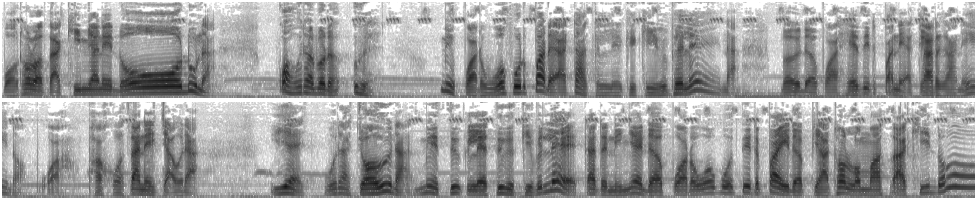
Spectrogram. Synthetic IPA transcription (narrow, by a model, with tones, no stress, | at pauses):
pwa˨tʰɔ˦lɔ˧˨θa̰˨kʰi˧˦mja˧˦ne˦˨dɔ˦du˦˨na̰˨ | kwʔa˦˨wo˦da˨lɔ˧˦dɔ˨ə˦˨ɛ˨me˦˨pwa˨ɾə˨wɔ˨˦pʰo˦tə˨pa˦˨dɛ˨ʔa̰˨da˨ɡə˨lɛ˨ɡə˨ɡe˨bɛ˦bɛ˦lɛ˦na̰˨bɔ˧˦ɨ˧˨də˨pwa˨ɦɛ˧˦t̪̬e˦˨tə̥˨pa̰˦˨ne˨a̰˨kla˧˦ɾə˨ɡa̰˨ne˦˨nɔ̰˨pwa̰˨pʰa˧xɔ˨θa˦˨ne˧˨t͡ʃa̰˨wo˦da̰˨˦ | jɛ˦˨ | wə˦da˨t͡ʃɔ˧ɨ˦˨na̰˨me˦˨θu˦kə˨lɛ˨θu˦ɡə˨ɡe˨bɛ˦lɛ˦˨da˨də˨ni˨ɲɛ̃˦˨də˧˨pwa˨ɾə˨wɔ˦pʰo˦t̪e˦˨tə˨pa˦˨ji˨də˧bja˨tʰɔ˦˨lɔ˧ma˧θa̰˧˨kʰi˦dɔ˦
